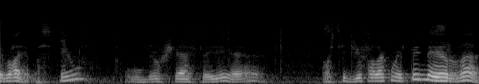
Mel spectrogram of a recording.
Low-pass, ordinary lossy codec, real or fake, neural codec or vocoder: 7.2 kHz; Opus, 24 kbps; real; none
